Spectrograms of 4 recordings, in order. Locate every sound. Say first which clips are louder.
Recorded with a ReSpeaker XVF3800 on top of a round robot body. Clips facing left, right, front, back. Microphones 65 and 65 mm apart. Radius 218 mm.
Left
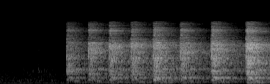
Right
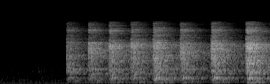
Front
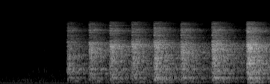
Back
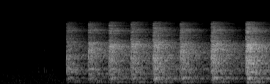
0.7 s typing on a keyboard: even, back 1 dB; straight behind, 1.1 m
